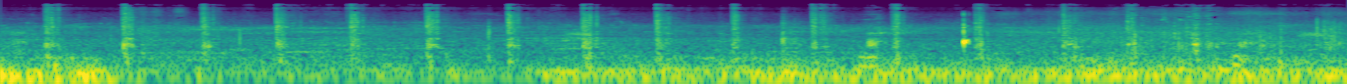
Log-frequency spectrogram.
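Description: A hoe chops into soil with regular strokes.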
